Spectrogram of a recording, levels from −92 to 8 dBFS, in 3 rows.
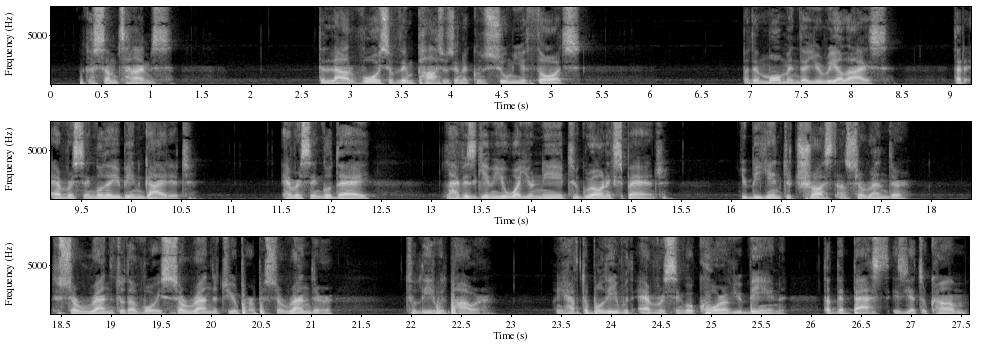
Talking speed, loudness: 175 wpm, -18 LUFS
